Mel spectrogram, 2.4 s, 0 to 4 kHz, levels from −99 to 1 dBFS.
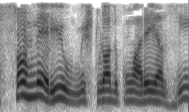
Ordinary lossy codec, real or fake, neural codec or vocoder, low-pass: MP3, 24 kbps; fake; codec, 16 kHz, 2 kbps, FreqCodec, larger model; 3.6 kHz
